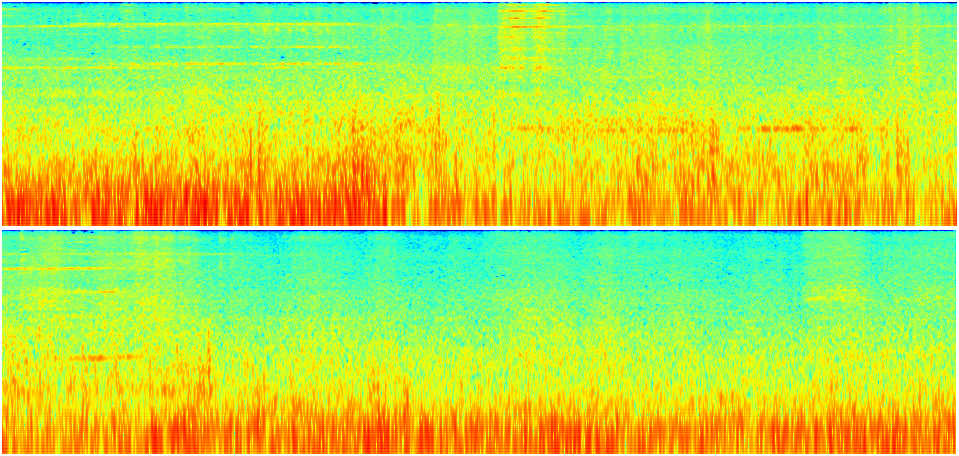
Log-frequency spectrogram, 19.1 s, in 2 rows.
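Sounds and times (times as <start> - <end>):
wheels squealing: 0.0 - 12.4
wheels rumbling on rail: 0.0 - 19.0.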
